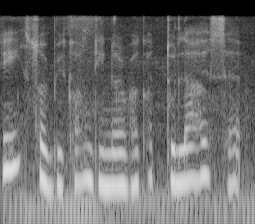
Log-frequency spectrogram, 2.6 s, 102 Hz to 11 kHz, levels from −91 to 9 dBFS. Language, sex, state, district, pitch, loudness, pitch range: Assamese, female, Assam, Kamrup Metropolitan, 240 Hz, -14 LUFS, 225-255 Hz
